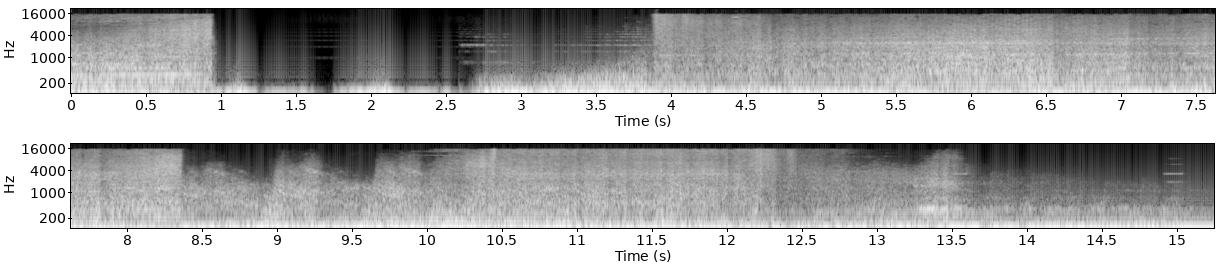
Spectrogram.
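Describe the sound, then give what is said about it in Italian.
Loud explosions and crashing aircraft amid fires everywhere: deep booming blasts and a heavy, continuous rumbling roar, broken by a brief lull near the start, with no voices. “È un inferno lì fuori. Incendi ovunque. Aerei che si schiantano.”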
